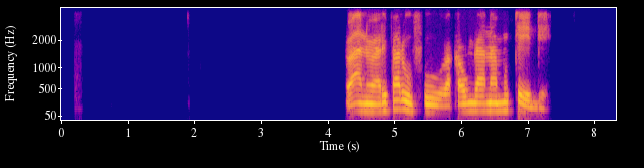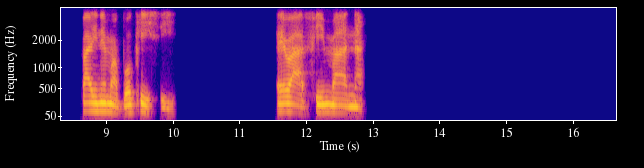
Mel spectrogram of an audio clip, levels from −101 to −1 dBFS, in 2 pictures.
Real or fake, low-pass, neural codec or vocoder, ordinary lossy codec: real; 3.6 kHz; none; Opus, 24 kbps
